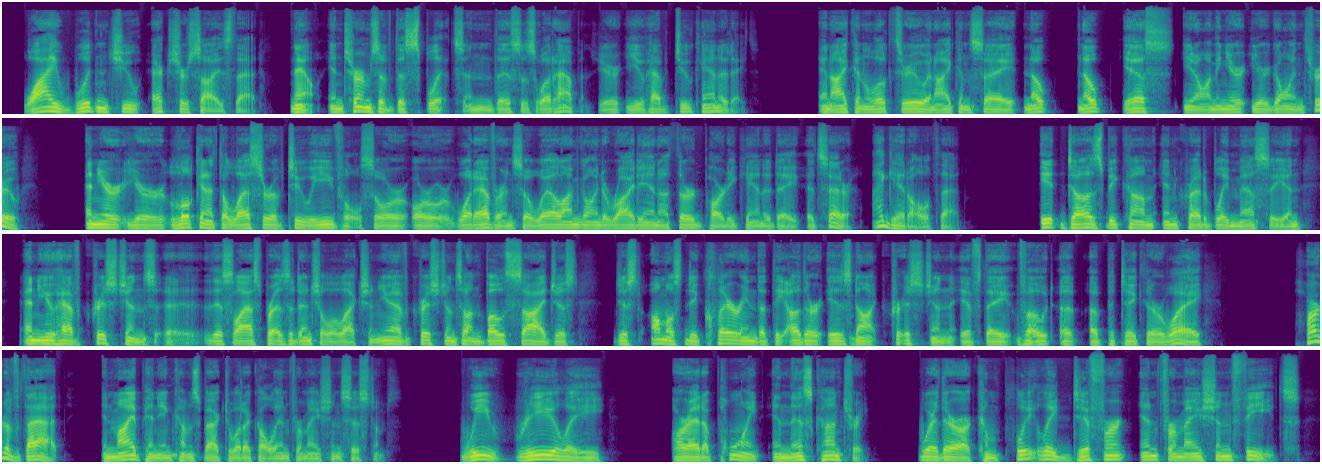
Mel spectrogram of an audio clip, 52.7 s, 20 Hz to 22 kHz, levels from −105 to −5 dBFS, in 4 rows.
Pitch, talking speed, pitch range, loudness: 105 Hz, 160 wpm, 95-115 Hz, -22 LUFS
